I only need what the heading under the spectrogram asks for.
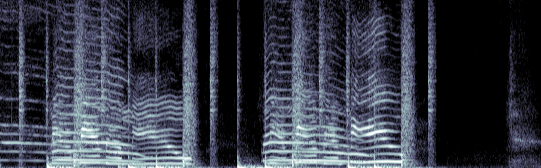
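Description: Loud, drawn-out cat meows with sliding pitch, set over a thumping bass-heavy electronic beat, in two long phrases before the music cuts to near silence.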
